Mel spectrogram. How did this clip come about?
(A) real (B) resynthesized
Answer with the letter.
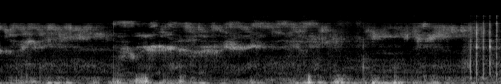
B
